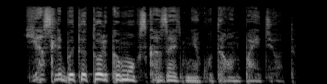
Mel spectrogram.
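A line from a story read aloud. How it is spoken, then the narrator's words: Whispering. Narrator (Russian): прошептала я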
